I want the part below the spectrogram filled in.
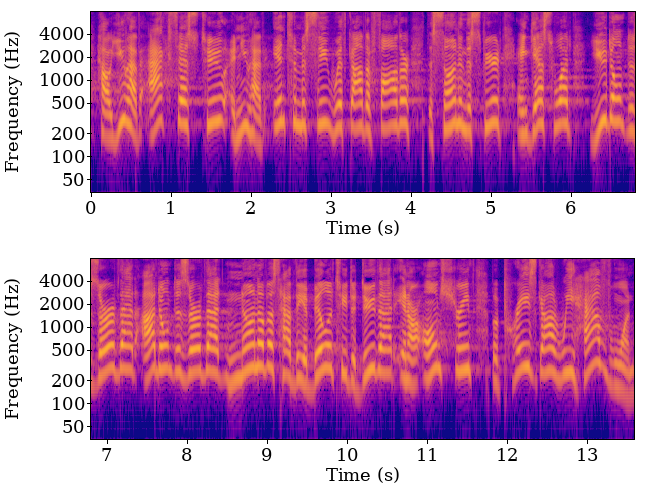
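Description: A man's voice: extremely high pitch, animated, moderate pace, hardly any pauses, big-room sound. A man from Alabama, a pastor, preaching a sermon with emphatic swells and drops in volume.

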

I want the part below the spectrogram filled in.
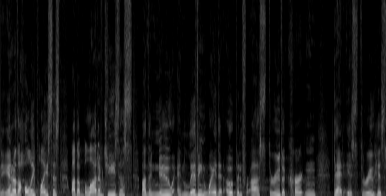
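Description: A man's voice: high-pitched, big-room sound. A man from Alabama, a pastor, preaching a sermon with emphatic swells and drops in volume.

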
